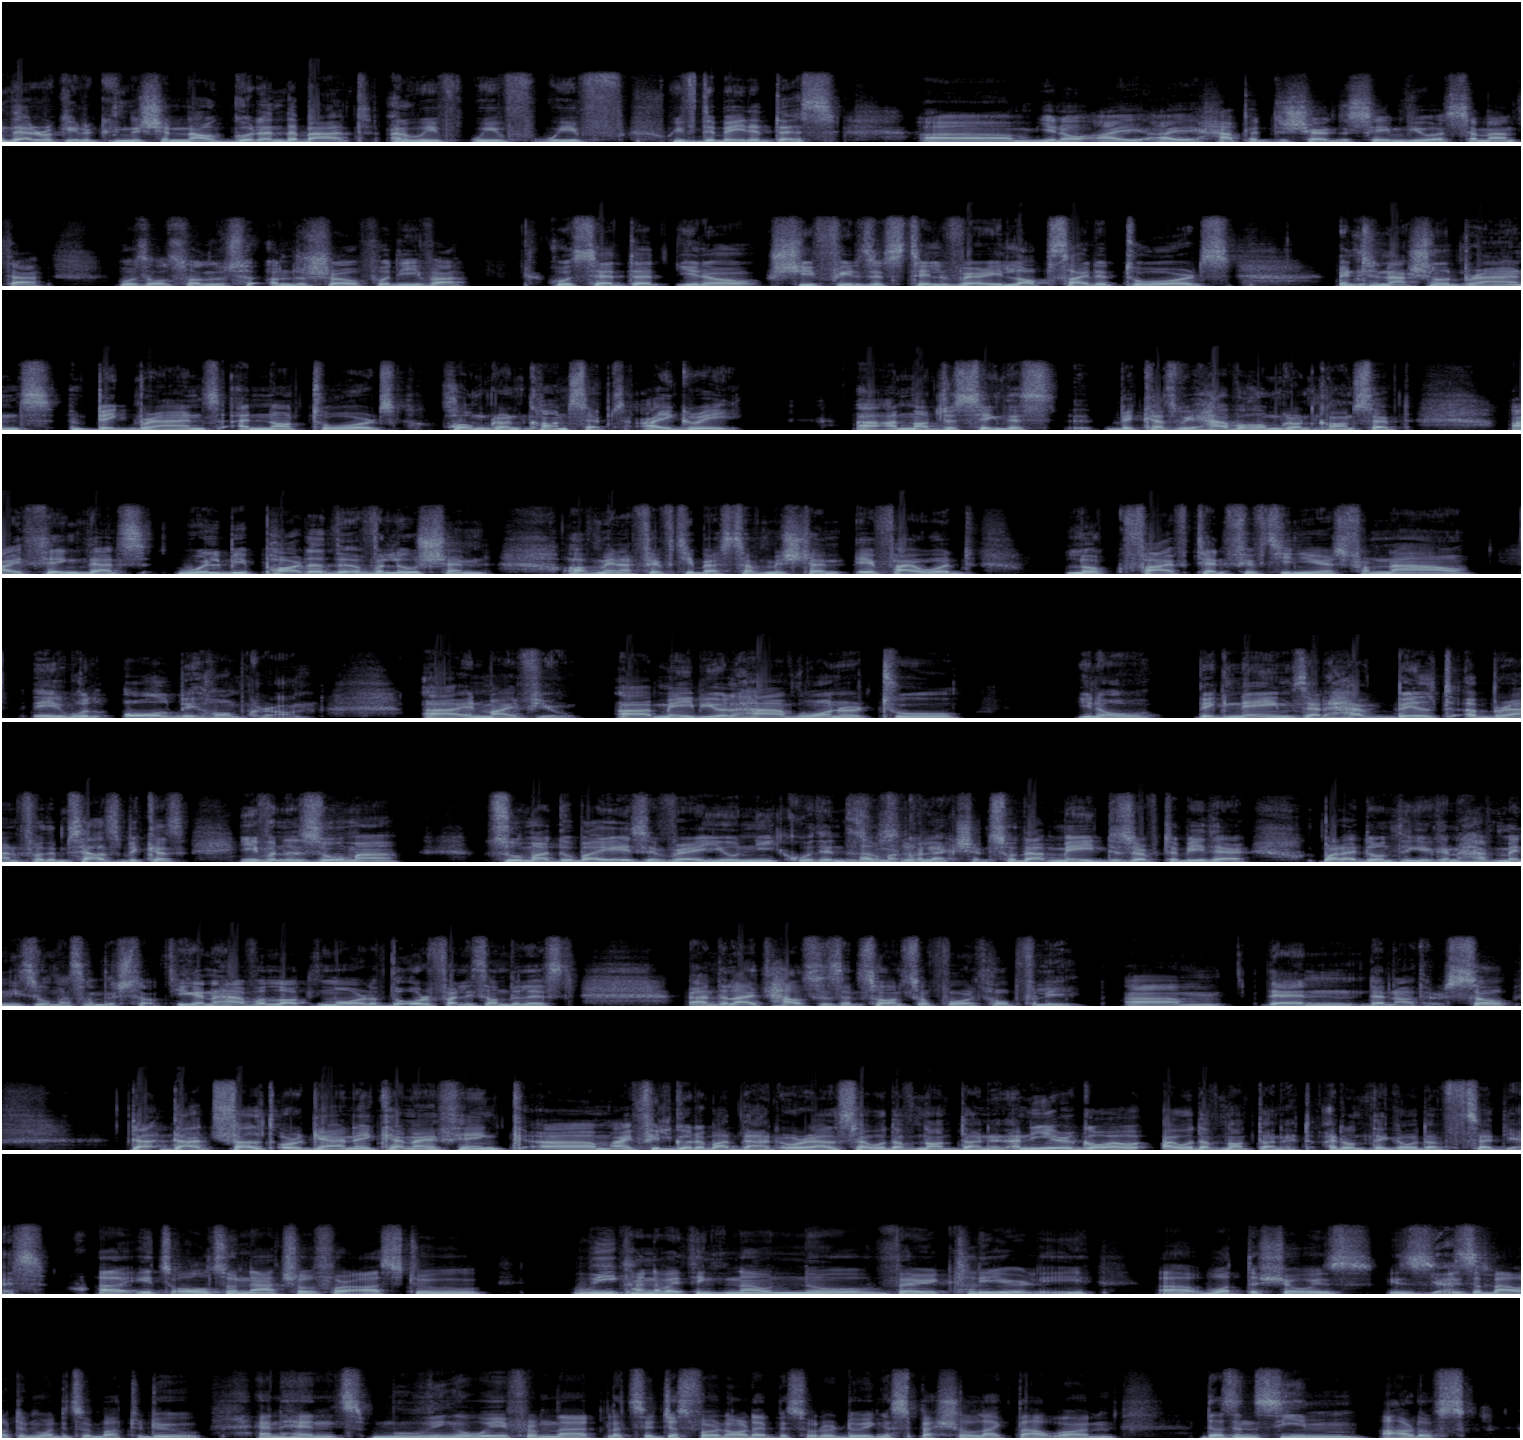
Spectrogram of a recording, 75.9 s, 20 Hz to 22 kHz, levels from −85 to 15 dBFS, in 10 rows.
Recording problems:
squashed, flat; somewhat
abrupt cut into speech; at the start

